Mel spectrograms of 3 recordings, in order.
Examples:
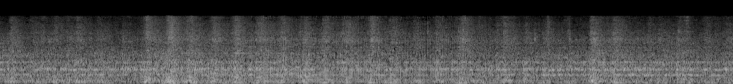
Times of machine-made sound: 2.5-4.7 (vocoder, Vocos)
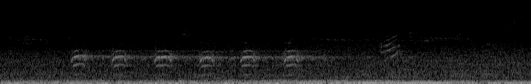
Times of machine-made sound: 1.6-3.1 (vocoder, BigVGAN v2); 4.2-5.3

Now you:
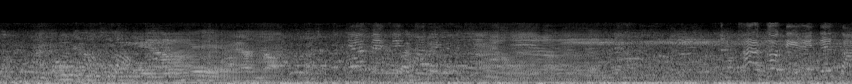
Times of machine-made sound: 1.7-2.8 (vocoder, WaveNeXt); 4.8-6.0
